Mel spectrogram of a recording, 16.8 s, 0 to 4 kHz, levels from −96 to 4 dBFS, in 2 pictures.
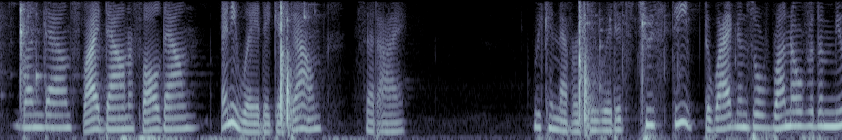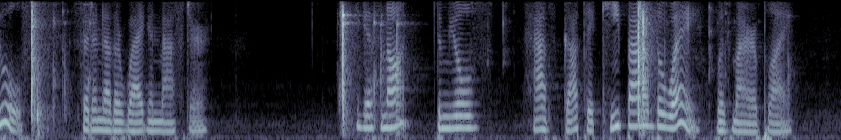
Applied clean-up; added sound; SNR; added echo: none; Wood; 5 dB; none.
